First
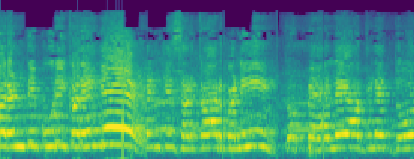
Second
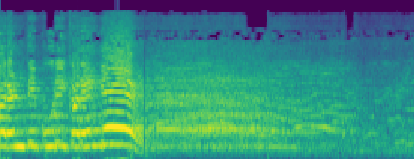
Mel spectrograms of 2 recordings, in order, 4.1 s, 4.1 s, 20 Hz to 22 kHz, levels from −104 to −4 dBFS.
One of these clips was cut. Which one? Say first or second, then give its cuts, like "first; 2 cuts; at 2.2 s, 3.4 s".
first; 2 cuts; at 1.5 s, 2.8 s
